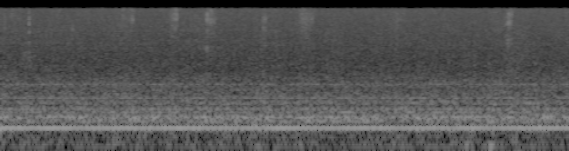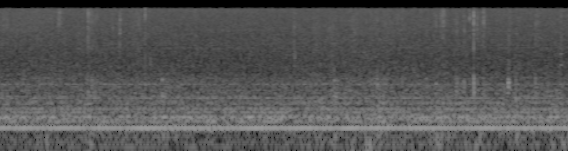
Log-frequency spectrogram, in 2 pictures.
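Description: A steady, unchanging low hum, like a machine or electrical hum in the room, with a few faint soft ticks.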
